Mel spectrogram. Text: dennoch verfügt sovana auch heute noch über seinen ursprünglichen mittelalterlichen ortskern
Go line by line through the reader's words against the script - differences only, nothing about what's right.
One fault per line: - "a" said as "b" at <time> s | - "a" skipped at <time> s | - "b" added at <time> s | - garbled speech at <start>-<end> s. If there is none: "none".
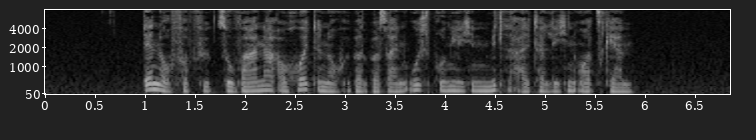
- "über" added at 3.1 s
